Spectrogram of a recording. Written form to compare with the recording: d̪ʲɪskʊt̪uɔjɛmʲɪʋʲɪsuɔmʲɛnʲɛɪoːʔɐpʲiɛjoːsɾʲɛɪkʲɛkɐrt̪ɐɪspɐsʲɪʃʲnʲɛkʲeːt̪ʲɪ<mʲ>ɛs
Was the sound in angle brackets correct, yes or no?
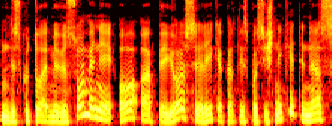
no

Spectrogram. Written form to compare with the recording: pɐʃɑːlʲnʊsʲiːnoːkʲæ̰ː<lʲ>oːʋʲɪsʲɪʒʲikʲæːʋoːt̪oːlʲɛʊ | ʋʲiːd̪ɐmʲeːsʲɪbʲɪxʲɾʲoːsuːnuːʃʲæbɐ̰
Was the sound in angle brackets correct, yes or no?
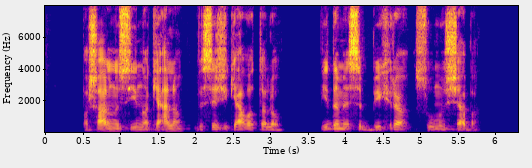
yes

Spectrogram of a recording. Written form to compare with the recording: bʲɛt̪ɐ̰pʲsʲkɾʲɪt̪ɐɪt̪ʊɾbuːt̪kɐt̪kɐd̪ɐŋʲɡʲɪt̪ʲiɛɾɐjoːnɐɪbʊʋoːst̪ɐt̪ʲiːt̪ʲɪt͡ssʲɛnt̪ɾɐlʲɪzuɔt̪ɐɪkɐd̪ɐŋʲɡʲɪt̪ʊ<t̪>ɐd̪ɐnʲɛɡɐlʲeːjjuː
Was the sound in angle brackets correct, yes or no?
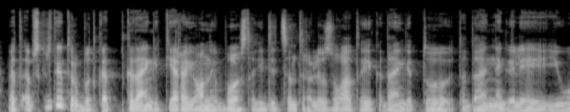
yes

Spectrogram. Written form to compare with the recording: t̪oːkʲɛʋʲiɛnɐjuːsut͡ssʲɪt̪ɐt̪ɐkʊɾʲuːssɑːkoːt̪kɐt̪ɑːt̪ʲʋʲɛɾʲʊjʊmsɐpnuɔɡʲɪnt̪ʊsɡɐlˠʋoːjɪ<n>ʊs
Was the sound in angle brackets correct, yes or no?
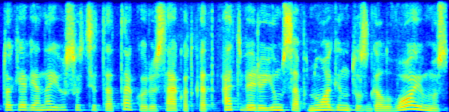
no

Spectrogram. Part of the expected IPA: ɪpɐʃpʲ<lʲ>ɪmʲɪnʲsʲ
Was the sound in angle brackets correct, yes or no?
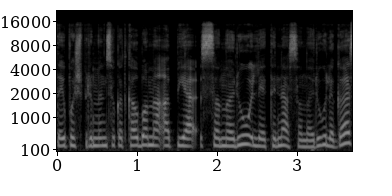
no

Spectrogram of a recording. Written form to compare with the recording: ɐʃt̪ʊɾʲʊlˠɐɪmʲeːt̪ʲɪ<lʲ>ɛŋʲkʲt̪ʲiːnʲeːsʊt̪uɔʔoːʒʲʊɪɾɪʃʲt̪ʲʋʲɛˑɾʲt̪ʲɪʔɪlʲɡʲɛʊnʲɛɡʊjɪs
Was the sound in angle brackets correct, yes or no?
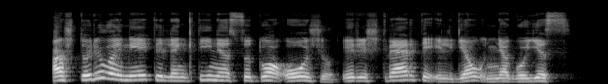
yes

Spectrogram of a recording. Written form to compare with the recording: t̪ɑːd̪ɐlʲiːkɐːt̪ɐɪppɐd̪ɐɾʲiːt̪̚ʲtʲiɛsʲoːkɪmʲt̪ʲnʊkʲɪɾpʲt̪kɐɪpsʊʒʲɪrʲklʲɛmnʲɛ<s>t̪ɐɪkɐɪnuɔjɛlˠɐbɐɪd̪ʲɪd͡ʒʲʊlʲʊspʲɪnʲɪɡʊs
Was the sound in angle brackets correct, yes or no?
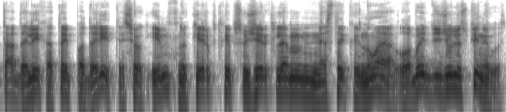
yes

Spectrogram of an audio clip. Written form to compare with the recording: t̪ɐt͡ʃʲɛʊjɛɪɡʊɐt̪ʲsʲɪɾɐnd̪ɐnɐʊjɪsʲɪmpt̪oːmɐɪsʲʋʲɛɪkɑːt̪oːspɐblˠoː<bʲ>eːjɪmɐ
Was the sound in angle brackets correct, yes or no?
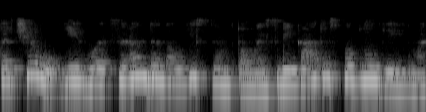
no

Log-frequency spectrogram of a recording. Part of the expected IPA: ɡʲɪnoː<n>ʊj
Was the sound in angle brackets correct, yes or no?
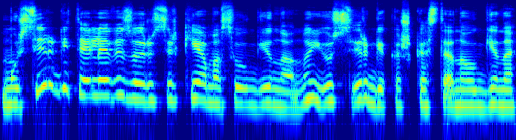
yes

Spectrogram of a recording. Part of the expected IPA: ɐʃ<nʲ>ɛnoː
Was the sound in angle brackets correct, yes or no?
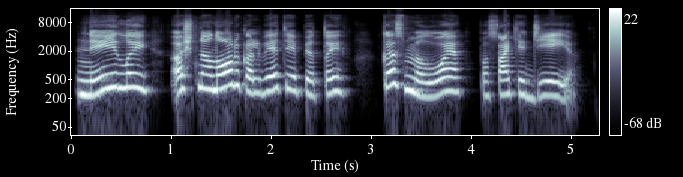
yes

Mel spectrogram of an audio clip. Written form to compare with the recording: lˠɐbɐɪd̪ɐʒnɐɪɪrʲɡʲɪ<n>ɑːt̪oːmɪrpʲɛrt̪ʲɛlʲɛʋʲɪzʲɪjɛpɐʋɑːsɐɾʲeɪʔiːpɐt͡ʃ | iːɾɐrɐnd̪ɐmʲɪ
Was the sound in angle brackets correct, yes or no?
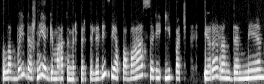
no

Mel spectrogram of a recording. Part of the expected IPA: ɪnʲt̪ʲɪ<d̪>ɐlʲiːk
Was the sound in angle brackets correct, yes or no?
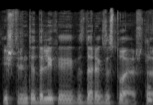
yes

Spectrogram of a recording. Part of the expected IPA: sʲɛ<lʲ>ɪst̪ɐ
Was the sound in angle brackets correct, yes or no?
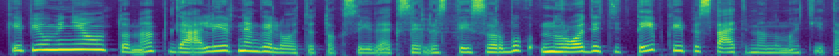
yes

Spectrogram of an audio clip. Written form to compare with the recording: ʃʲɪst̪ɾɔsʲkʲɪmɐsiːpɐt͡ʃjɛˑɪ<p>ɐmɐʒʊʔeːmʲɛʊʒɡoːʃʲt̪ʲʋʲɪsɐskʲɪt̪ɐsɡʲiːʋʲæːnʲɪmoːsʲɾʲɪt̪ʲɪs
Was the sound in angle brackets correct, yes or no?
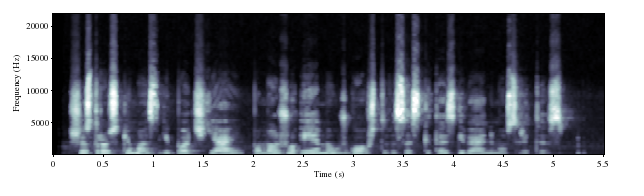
yes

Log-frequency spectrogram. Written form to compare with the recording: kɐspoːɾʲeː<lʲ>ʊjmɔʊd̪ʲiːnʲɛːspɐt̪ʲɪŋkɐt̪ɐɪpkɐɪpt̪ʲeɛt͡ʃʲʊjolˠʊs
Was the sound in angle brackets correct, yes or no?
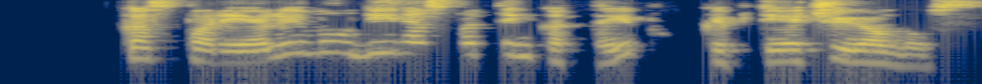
yes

